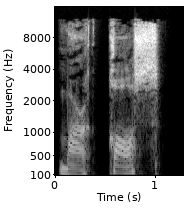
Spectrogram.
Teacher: you're pronouncing the Q towards the back of your mouth there, not the K towards the front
